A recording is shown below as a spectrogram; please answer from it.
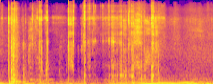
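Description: Clicks and scrapes from a bicycle's front wheel and fork being handled, a few sharp ones in the first two seconds, followed by a steady low rumble from about halfway through.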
